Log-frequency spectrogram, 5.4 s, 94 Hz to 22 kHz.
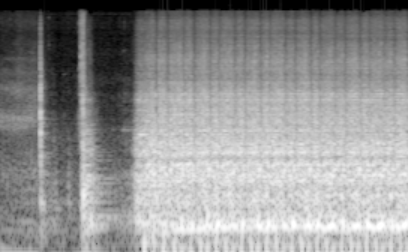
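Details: Cold start of a 1994 Simplicity Broadmoor lawn mower, 16 hp Briggs engine, roughly two-to-three-year-old battery: a couple of clicks, then it catches fast and settles into a steady, even idle thump; normal cold start and idle.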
